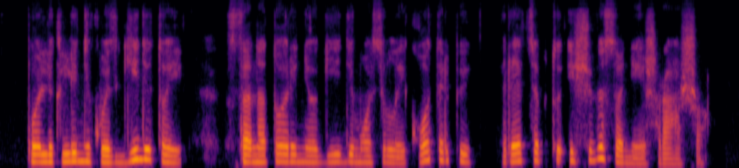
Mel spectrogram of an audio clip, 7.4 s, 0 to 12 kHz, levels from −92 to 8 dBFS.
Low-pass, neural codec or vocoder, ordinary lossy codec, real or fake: 10.8 kHz; vocoder, 44.1 kHz, 128 mel bands every 512 samples, BigVGAN v2; Opus, 16 kbps; fake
